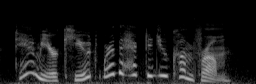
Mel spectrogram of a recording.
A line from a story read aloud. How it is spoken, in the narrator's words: Draco squeaked excitedly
